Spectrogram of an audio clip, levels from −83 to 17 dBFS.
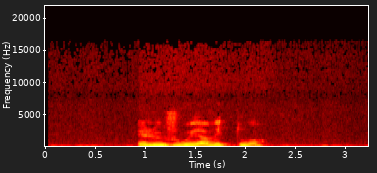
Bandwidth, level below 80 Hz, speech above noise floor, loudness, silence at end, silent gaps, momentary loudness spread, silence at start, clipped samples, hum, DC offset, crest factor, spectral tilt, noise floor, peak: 16 kHz; -50 dBFS; 22 dB; -17 LUFS; 0 s; none; 10 LU; 0.05 s; under 0.1%; none; under 0.1%; 16 dB; -8.5 dB/octave; -38 dBFS; -4 dBFS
